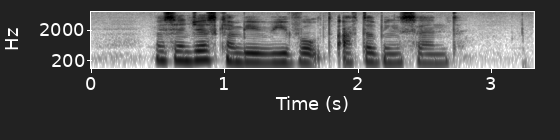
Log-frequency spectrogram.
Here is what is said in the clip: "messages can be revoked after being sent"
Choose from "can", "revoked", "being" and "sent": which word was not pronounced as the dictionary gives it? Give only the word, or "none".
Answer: none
